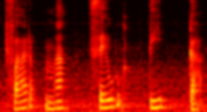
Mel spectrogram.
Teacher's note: La palabra farmacéutica tiene cinco sílabas y el acento recae en la antepenúltima sílaba, ceu. Por tanto, es una palabra esdrújula y como tal, la regla dice que todas las palabras esdrújulas llevan tilde. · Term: acento de intensidad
